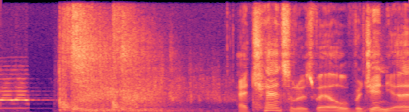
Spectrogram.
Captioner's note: guns bang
